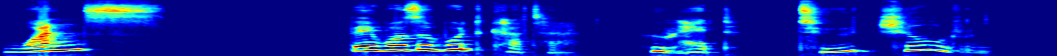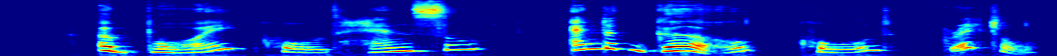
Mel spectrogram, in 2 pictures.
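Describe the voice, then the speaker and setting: An older woman reading a bedtime fairy tale aloud to young children, deliberately, with explanatory asides about the pictures. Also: fairly high pitch, sing-song, darkish tone.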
